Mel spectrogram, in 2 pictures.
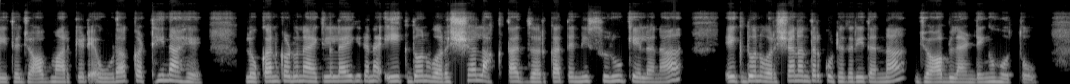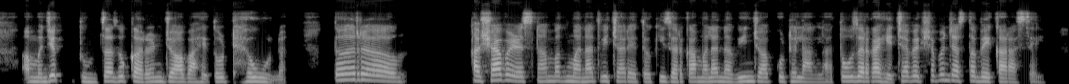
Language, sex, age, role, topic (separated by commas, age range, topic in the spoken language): Marathi, female, 35-39, guest, निर्णय घ्यायला तुला अडचण का होते?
